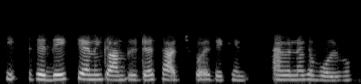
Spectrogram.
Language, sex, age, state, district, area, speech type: Bengali, female, 18-30, West Bengal, Howrah, urban, conversation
